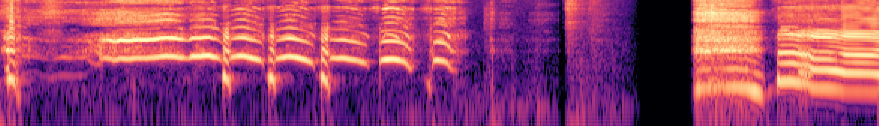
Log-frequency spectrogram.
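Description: A man laughing hard in high-pitched squeals: a rapid run of rising-and-falling squeaky cries, then a short pause and a breathy gasp near the end.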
